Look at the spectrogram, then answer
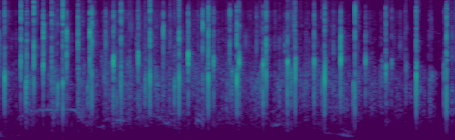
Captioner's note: audience applauding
